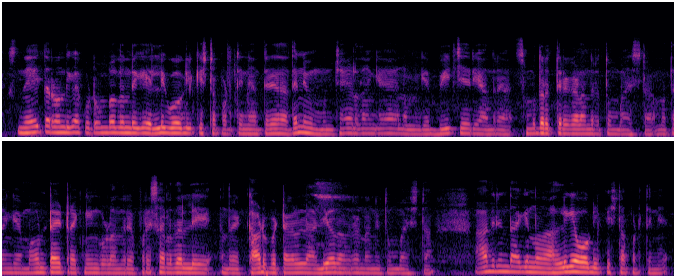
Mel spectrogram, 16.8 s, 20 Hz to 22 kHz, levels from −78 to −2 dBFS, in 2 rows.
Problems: background sounds at intervals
